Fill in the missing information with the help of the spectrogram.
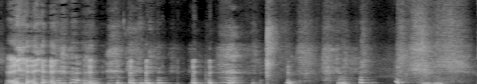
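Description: A man laughing, with a few short bits of talk mixed in.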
